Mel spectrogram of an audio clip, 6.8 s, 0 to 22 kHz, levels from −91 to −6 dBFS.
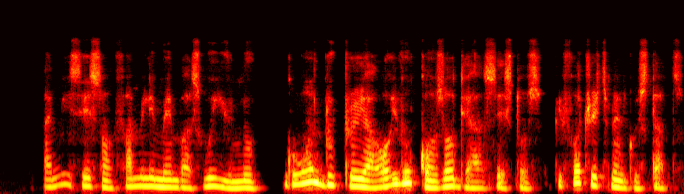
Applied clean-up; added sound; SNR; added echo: neural mask model Resemble Enhance denoiser.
